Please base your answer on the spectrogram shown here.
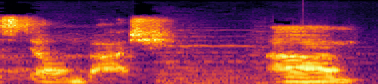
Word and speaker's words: Stellenbosch: I leave for Stellenbosch, which you had mentioned. This will be my third summer teaching there. I'm very excited. I love going to Stellenbosch for the wine and also for the teaching and percussion.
